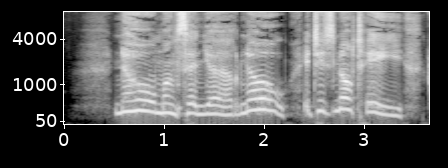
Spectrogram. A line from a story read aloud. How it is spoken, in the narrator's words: cried Bonacieux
